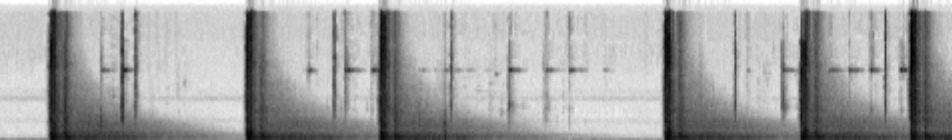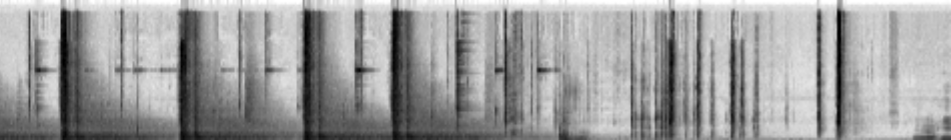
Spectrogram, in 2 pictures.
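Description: Archon Type B pistol fired at a target outdoors, a series of about a dozen loud, sharp gunshots with ringing decay, spaced unevenly by one to two seconds, some in quicker pairs toward the end.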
